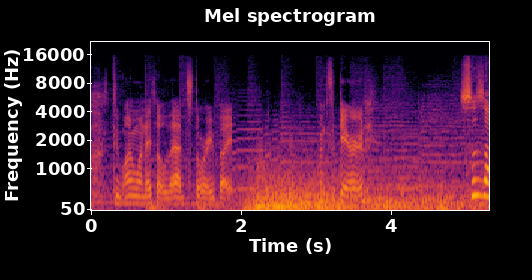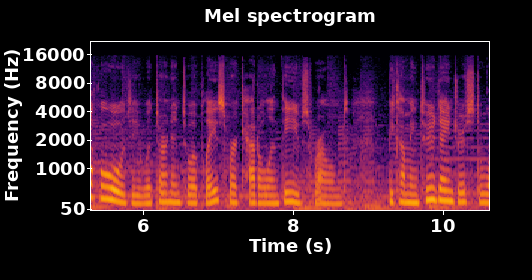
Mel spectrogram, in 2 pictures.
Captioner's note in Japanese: 雷の音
